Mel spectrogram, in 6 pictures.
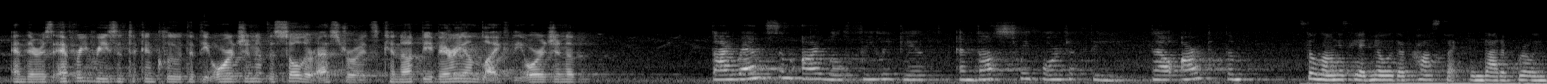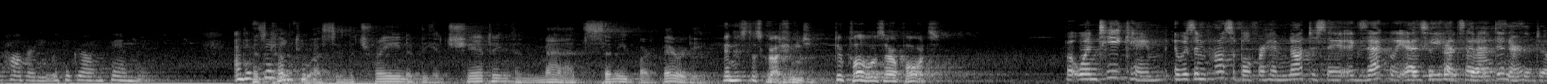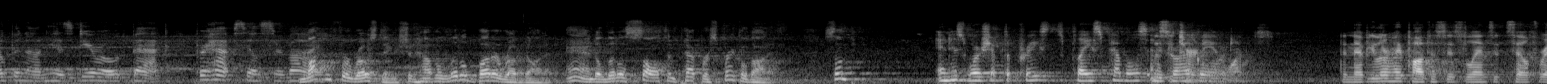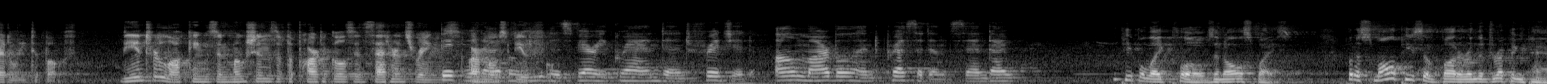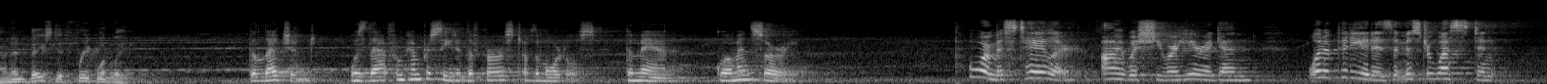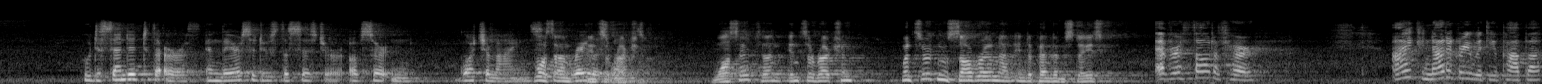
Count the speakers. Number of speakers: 9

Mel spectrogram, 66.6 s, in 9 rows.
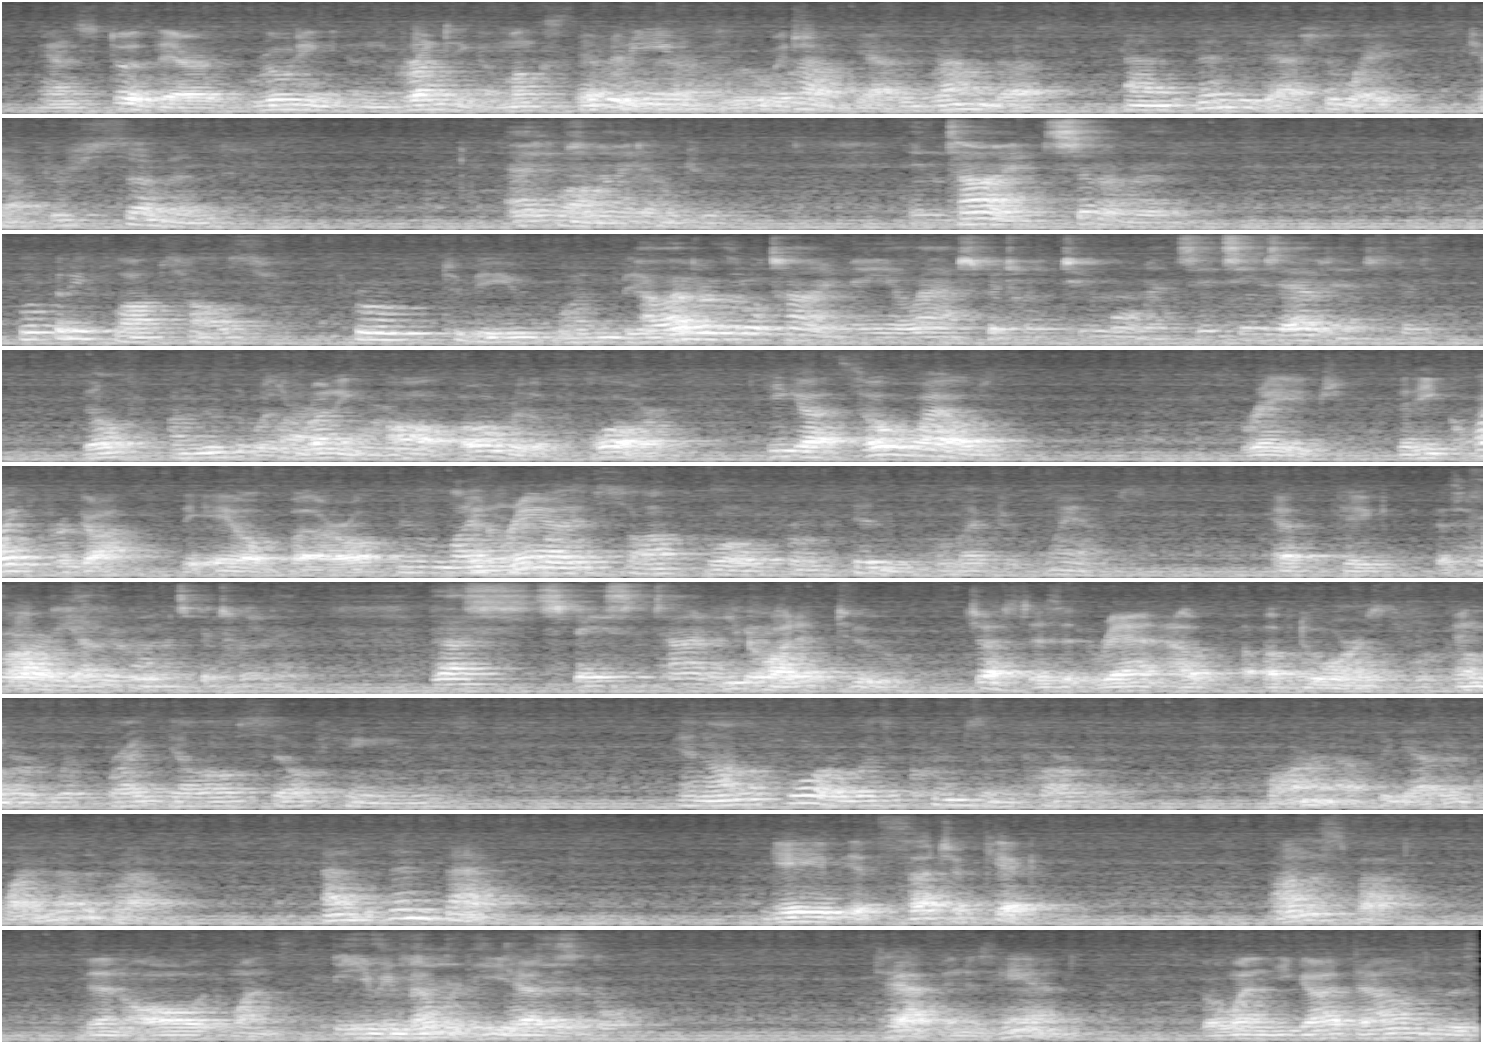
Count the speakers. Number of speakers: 4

